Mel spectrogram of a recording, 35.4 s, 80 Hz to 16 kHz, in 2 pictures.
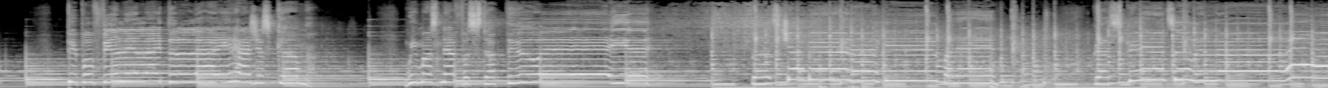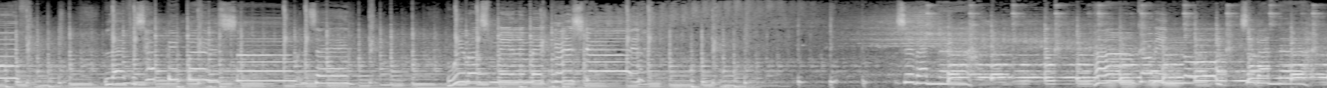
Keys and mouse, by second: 3.2 middle click, 4.6 click, 7.1 click, 8.1 middle click, 11.4 click, 12.5 shift+click, 13.5 shift+middle click, 15.2 shift+click, 15.8 middle click, 19.2 shift+click, 20.3 ctrl+b, 22.3 right click, 22.7 middle click, 24.1 ctrl+b, 26.0 right click, 26.5 Tab, 28.4 ctrl+a, 30.0 click, 31.5 Tab, 32.6 ctrl+b, 35.2 click.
